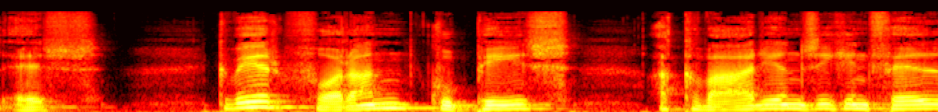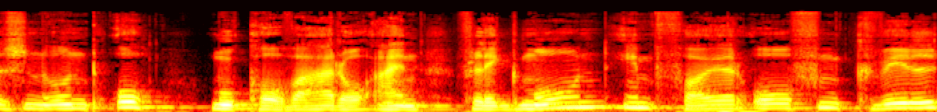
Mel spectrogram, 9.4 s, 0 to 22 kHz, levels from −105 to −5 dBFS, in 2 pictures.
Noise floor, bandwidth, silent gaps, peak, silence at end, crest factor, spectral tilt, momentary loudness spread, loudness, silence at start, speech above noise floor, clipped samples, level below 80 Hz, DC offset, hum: -54 dBFS; 14 kHz; none; 0 dBFS; 0 s; 18 dB; -7 dB/octave; 11 LU; -20 LUFS; 0 s; 35 dB; under 0.1%; -50 dBFS; under 0.1%; none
